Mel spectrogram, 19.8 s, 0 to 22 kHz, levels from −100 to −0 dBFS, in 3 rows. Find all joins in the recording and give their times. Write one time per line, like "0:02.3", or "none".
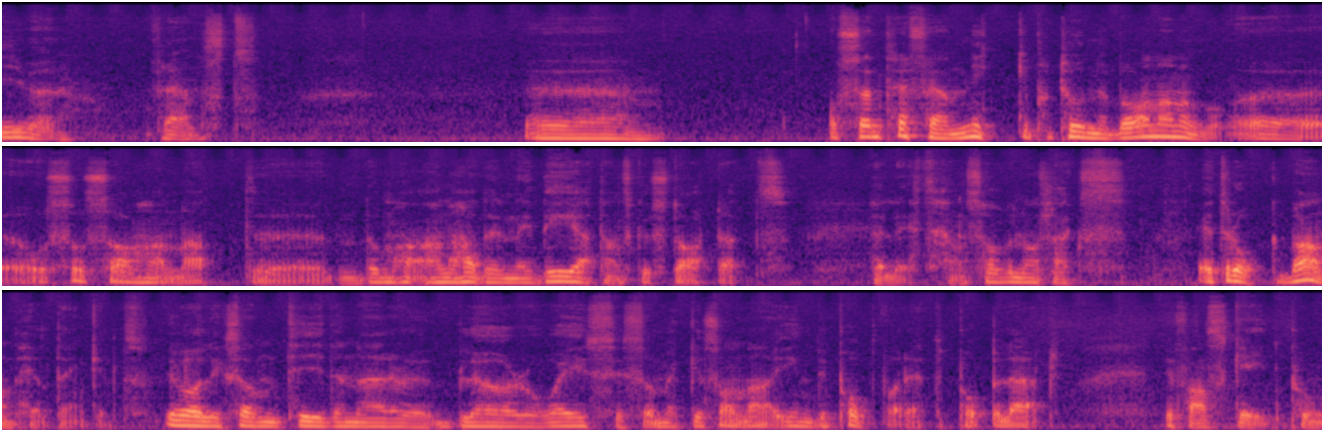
0:10.9
0:14.0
